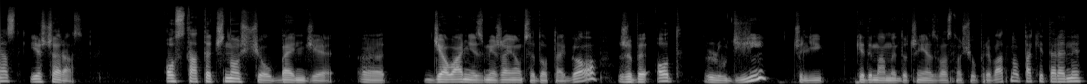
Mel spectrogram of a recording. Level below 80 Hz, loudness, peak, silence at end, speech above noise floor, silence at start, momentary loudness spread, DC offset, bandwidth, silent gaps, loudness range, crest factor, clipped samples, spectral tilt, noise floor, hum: -66 dBFS; -28 LUFS; -10 dBFS; 0.05 s; 41 dB; 0 s; 9 LU; under 0.1%; 16.5 kHz; none; 3 LU; 20 dB; under 0.1%; -5.5 dB/octave; -69 dBFS; none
